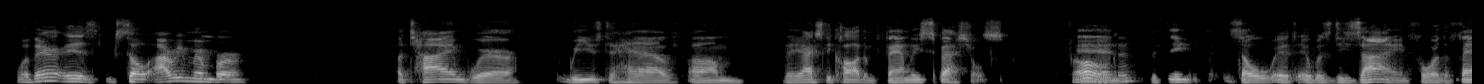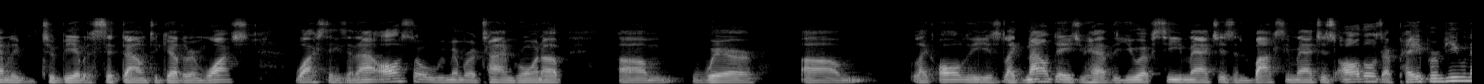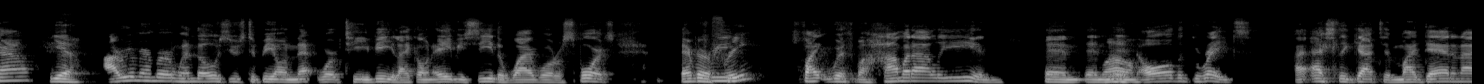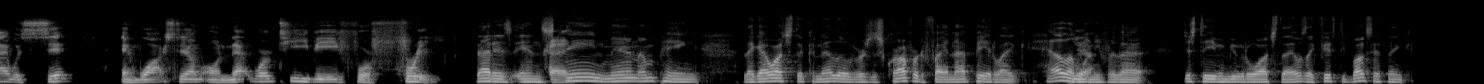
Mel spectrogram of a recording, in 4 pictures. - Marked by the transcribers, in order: tapping
- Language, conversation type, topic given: English, unstructured, Which childhood cartoons still hold up for you as an adult, and what still resonates today?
